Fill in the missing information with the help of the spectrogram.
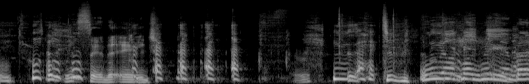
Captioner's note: laughing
